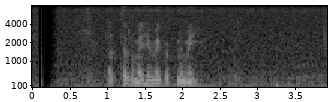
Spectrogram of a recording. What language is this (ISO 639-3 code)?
sin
